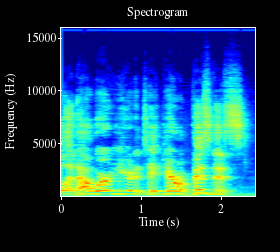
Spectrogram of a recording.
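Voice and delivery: normal talking voice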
